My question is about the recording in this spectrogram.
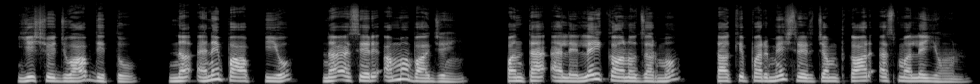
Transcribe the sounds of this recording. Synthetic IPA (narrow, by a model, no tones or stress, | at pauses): jiːsʊed͡ʒɐʋaːb̚d̪ɪt̪ːo | naʔɛːnẽpaːp̚kɪjo | naɛːseːɾeʔɐmãbaːd͡ʒeːĩ | pɐnt̪ɛʔɛːleleikaːñozɐɾmo | t̪aːkepɐɾmeːʃɾeɾet͡ʃɐmət̪kaːɾɛːsmãleːiɦoːn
